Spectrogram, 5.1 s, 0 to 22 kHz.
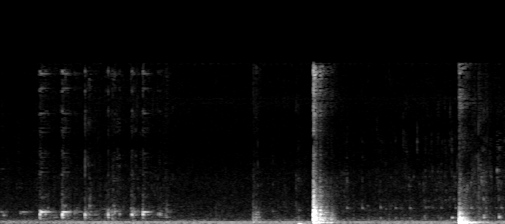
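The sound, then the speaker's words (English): Red wine, a 2018 Kalimna Shiraz, pours into a glass: a few soft clinks and drips, then two sharper splashy bursts of liquid against glass over a low steady hum, with no one speaking. “I don't know if I say this every episode, but I love the sound of wine pouring.”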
